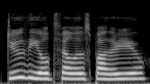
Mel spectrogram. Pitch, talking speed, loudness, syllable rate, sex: 265 Hz, 240 wpm, -14 LUFS, 5.8 syllables/s, female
